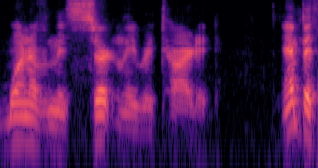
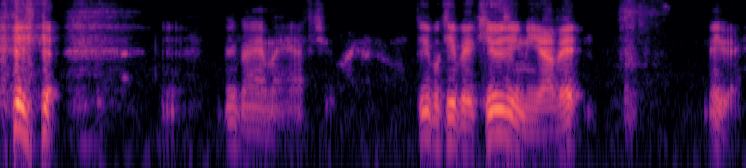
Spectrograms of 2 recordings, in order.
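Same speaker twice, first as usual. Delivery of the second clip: sly half-joking whisper; 3 semitones lower, 3 dB quieter than usual. Real, not acted. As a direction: hush it like a guilty secret.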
